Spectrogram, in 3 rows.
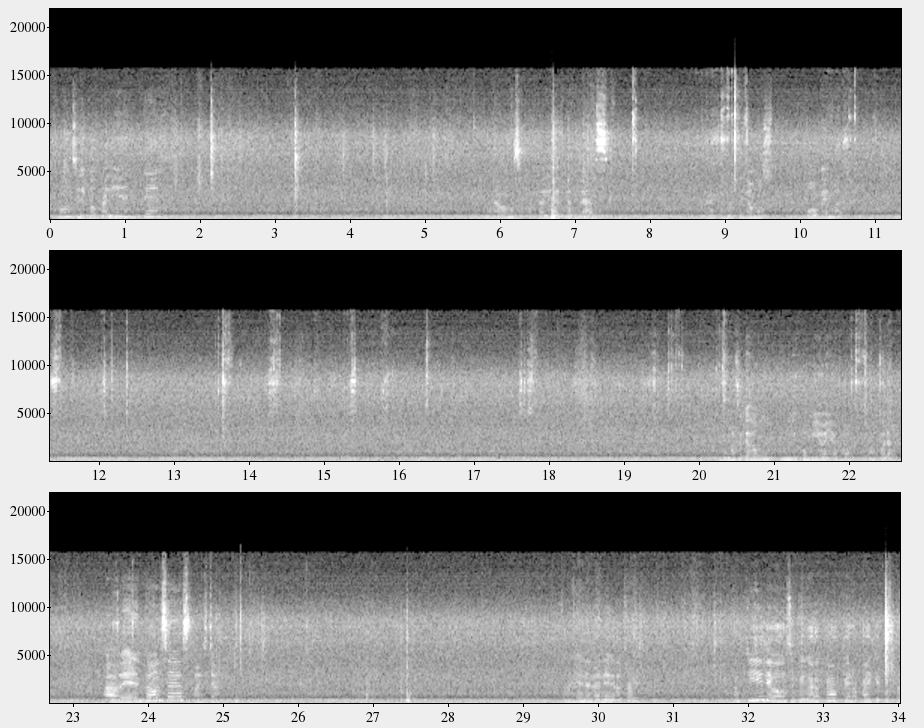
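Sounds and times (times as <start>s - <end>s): electric fan humming: 0.0s - 34.0s.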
